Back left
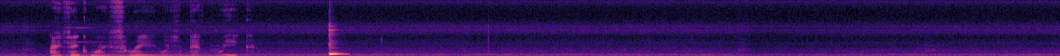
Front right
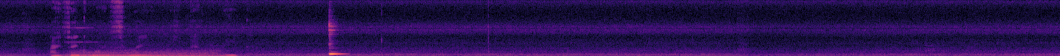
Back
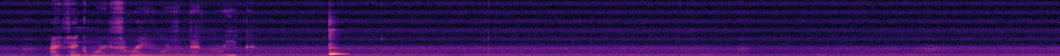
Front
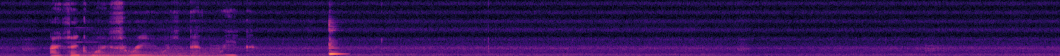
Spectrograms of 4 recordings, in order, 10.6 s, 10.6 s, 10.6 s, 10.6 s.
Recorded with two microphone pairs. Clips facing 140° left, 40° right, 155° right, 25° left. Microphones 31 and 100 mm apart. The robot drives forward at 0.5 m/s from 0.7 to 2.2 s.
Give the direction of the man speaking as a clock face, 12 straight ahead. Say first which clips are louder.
Back left 5 dB, front 2 dB; 9 o'clock.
